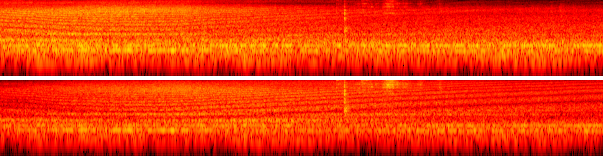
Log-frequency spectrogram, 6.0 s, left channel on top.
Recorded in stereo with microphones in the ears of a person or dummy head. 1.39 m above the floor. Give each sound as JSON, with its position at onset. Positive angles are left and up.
{"t": 0.0, "sound": "a drone", "side_deg": 50}
{"t": 3.4, "sound": "cutlery clinking", "side_deg": -85}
